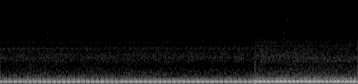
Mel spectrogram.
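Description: A Triumph Bonneville motorcycle riding along a country road on the Isle of Man, its engine a steady low throbbing drone that steps up in pitch partway through as the bike accelerates.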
